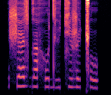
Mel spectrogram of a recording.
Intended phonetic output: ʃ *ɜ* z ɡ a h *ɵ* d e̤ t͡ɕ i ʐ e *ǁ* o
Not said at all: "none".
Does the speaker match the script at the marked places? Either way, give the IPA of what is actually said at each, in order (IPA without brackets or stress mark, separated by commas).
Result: æ, o, ǁ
